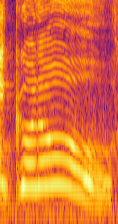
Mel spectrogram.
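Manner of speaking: long drawn-out shout. Real, not acted. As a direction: call it out long and loud. Calling out again.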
